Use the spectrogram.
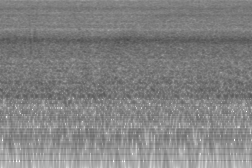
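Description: radio static

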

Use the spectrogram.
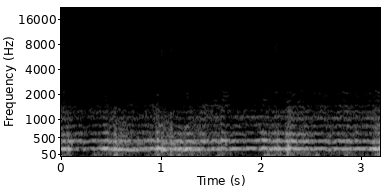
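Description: bees buzzing

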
